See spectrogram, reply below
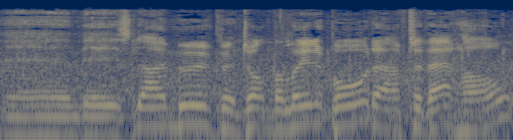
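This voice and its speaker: A man's voice: a little high, fast, noisy background. A man calling golf as the lead commentator in a sports video game. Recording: loud outdoor ambience behind commentary. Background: loud outdoor ambience.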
